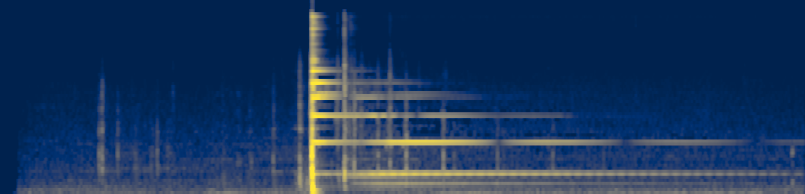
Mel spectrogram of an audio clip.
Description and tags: Old bulb shaped bell with metal arm and chain to pull and ring.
